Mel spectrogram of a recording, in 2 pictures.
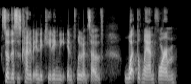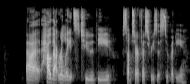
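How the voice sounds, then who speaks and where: A woman's voice: sits low, steady tone, moderate pace, gravelly. A woman researcher giving a conference keynote from a lectern, explaining her work in an enthusiastic, informal way. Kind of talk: conference presentation. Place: conference hall stage, at a lectern.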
